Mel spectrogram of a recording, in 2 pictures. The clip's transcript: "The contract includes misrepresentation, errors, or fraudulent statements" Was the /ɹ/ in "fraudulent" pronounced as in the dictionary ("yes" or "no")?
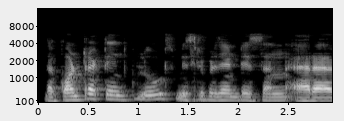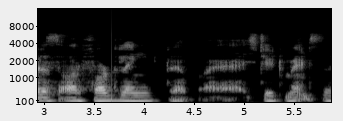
no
